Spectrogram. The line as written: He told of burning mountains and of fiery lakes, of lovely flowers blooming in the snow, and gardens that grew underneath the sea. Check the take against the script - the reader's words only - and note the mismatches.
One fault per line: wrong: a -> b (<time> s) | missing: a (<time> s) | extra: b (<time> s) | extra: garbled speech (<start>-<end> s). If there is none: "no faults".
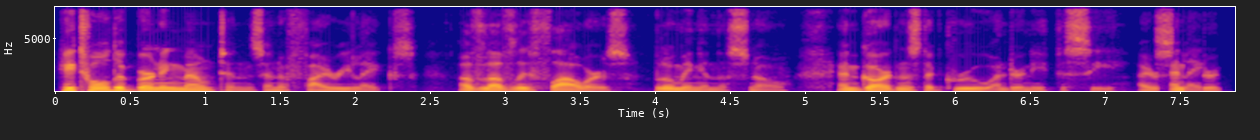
extra: garbled speech (7.2-7.8 s)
